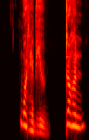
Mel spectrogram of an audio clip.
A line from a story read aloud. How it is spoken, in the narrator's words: cried Taramis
